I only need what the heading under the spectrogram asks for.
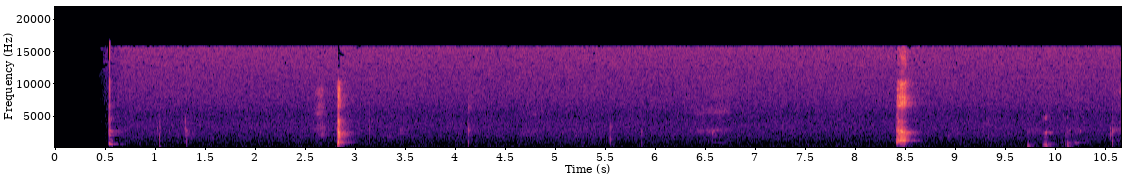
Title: Baby hiccups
